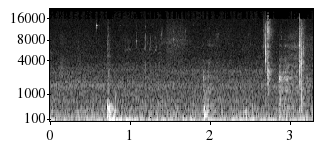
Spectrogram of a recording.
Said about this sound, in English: It wasn't so bad with the marshmallows. Oh, it was good. I like it. Now I'm going to eat my marshmallows. Yeah, it tastes good.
